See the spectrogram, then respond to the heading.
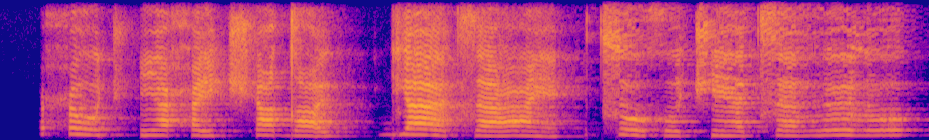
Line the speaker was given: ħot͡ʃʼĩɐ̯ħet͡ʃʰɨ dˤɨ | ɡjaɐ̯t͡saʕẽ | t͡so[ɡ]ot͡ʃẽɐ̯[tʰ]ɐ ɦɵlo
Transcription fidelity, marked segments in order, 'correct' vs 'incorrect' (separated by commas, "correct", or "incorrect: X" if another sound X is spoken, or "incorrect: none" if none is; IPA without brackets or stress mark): incorrect: x, incorrect: t͡s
